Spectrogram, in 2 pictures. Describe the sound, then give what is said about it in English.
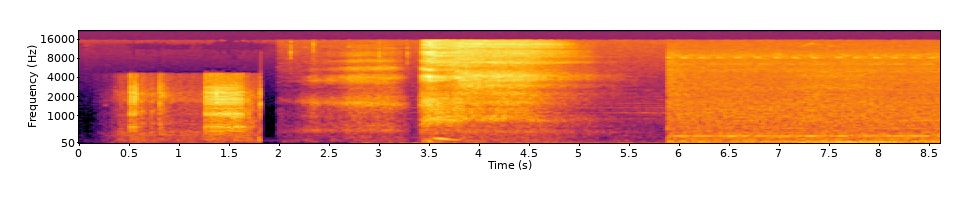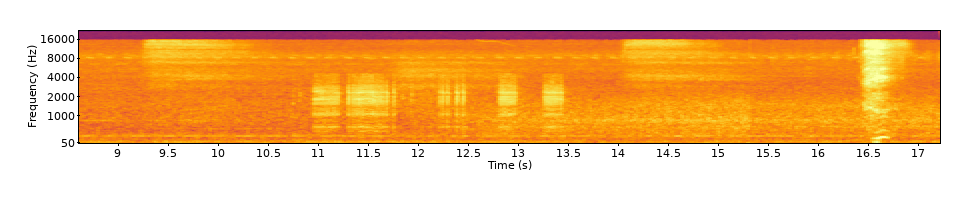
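A hotel air conditioner runs as a constant droning hum with a steady hiss, after a few brief scattered knocks and rustles at the start. “What in hell is that? Hotel air conditioners, man.”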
